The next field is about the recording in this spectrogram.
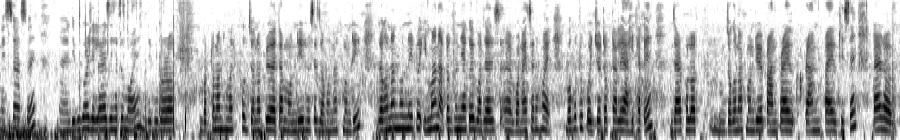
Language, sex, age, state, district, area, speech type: Assamese, female, 45-60, Assam, Dibrugarh, urban, spontaneous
